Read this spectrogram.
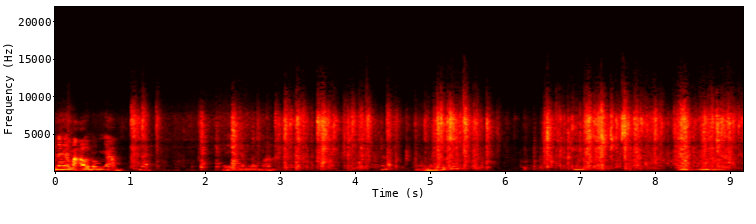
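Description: A plastic package crinkles and rustles.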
